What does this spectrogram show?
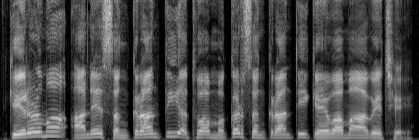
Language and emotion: Gujarati, neutral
